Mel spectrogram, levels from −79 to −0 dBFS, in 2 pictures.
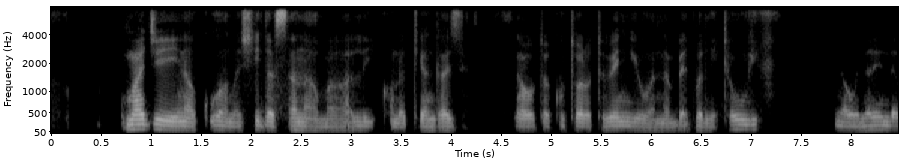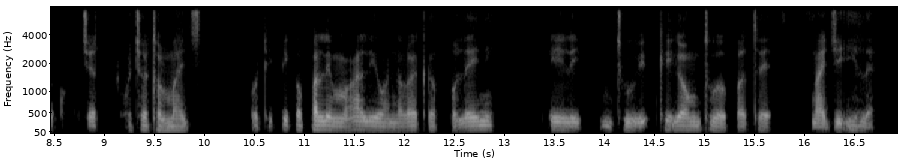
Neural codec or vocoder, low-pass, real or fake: codec, 16 kHz in and 24 kHz out, 0.9 kbps, LongCat-Audio-Codec, four codebook decoder; 7.2 kHz; fake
